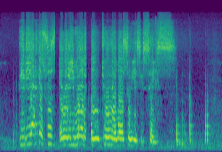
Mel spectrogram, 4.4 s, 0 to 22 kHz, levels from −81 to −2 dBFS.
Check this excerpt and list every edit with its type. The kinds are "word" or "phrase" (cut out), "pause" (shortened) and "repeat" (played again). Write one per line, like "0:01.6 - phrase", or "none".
0:01.1 - phrase
0:01.7 - word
